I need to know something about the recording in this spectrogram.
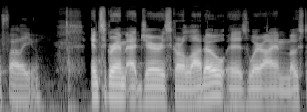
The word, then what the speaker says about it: Scarlato: Like Hmm. gelato, but Scarlato. Where do you want people to go follow you? Instagram at Jerry Scarlato is where I am most active.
